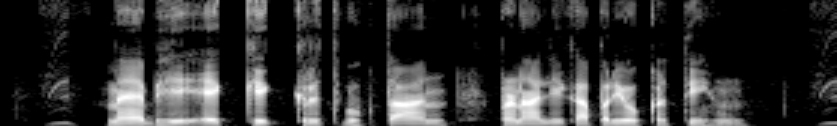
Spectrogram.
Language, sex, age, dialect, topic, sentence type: Hindi, male, 18-24, Garhwali, banking, statement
